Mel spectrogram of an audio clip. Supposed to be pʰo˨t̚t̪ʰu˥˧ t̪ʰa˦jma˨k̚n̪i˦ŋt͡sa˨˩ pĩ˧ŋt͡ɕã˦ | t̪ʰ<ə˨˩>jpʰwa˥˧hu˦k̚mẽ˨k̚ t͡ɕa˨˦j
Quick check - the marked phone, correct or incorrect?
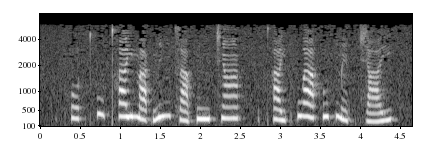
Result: incorrect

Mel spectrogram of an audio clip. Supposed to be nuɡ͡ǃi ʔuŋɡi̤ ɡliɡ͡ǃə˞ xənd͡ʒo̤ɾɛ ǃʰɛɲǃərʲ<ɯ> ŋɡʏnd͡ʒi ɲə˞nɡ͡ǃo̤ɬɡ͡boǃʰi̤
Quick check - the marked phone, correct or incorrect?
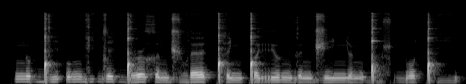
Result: correct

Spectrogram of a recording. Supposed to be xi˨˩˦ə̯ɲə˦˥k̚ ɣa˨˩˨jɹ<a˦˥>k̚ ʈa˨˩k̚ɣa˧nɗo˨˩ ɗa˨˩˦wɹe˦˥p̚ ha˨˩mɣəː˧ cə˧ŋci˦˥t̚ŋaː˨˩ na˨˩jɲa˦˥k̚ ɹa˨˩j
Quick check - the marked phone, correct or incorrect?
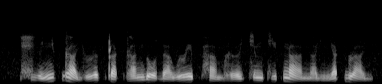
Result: incorrect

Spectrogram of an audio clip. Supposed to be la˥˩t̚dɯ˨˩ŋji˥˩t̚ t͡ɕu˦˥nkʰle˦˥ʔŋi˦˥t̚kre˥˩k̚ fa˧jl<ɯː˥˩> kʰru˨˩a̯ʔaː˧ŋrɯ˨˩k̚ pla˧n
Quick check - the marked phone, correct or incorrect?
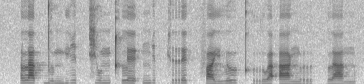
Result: correct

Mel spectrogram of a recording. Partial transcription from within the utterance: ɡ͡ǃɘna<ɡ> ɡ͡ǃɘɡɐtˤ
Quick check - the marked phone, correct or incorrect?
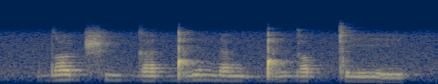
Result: incorrect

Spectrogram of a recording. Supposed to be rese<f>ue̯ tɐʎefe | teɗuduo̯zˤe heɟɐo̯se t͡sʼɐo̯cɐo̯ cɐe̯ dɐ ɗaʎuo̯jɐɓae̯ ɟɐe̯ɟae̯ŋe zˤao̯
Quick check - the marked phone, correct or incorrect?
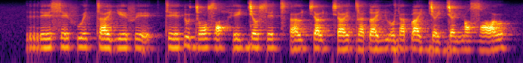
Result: correct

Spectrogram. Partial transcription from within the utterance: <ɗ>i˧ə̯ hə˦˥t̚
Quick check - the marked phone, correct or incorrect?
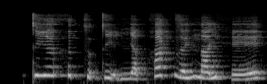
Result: incorrect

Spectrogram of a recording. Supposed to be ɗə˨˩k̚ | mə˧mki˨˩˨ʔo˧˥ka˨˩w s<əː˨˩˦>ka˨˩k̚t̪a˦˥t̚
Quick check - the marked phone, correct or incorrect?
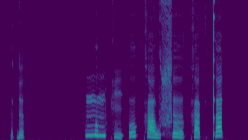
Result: correct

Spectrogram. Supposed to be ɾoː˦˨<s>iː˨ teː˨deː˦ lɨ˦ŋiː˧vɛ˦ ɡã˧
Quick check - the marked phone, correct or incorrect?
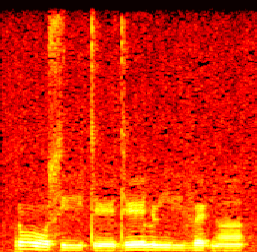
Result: correct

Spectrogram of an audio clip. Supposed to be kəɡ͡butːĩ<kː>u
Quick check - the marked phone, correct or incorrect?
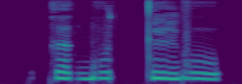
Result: incorrect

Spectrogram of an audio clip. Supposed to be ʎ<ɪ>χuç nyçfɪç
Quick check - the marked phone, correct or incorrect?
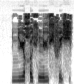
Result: incorrect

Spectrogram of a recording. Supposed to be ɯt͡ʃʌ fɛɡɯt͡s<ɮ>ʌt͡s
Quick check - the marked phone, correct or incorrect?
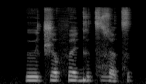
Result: correct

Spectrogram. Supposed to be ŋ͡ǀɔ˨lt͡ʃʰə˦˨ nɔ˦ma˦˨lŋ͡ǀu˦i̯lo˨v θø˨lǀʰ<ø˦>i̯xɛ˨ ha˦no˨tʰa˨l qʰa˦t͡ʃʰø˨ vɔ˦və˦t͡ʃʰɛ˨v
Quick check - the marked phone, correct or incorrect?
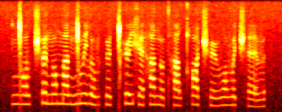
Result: correct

